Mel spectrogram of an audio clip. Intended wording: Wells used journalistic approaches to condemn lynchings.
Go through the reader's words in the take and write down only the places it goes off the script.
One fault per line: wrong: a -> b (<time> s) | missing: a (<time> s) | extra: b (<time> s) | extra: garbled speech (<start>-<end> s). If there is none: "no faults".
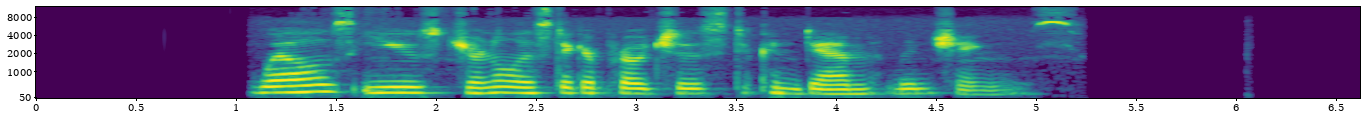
no faults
